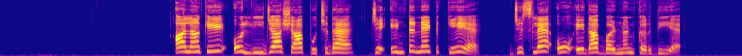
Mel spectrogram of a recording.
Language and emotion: Dogri, neutral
